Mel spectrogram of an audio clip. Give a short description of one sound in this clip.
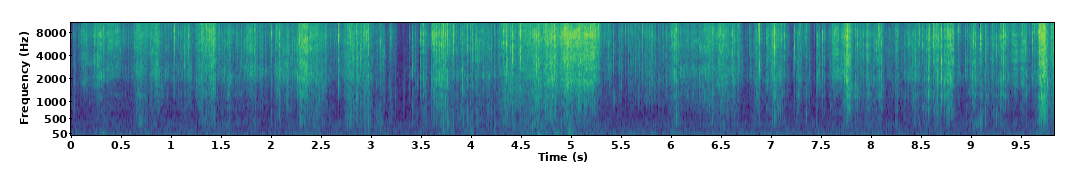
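Trading cards rustle and slide as hands shuffle through them close up.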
